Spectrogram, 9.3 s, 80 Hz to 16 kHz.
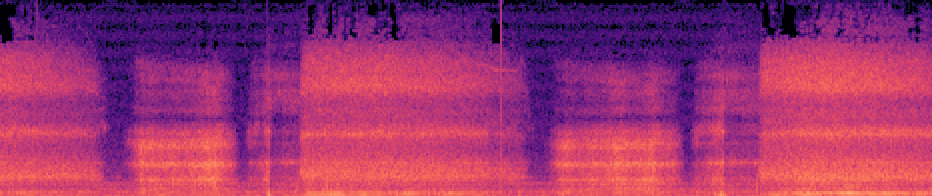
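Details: Adult snoring during real-time sleep, recorded with a new microphone: rhythmic noisy breathing with rough, rattling snores on each breath, about 13 breaths a minute, over a low steady background hum.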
